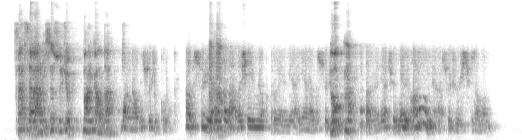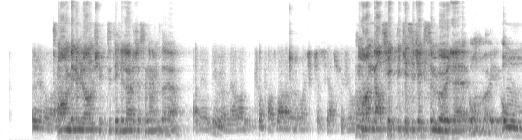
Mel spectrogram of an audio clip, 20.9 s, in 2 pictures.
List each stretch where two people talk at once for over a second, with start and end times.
none

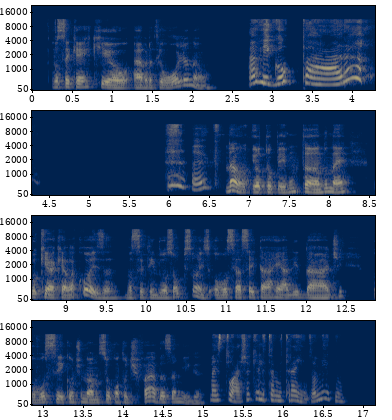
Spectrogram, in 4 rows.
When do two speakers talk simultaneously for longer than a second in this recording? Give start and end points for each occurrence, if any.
none

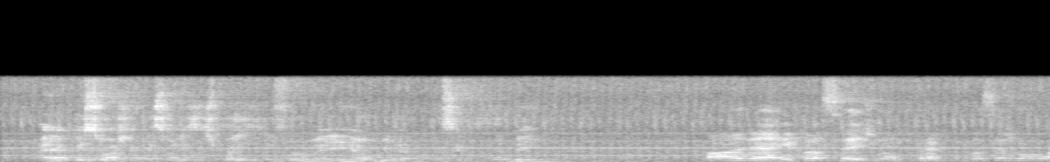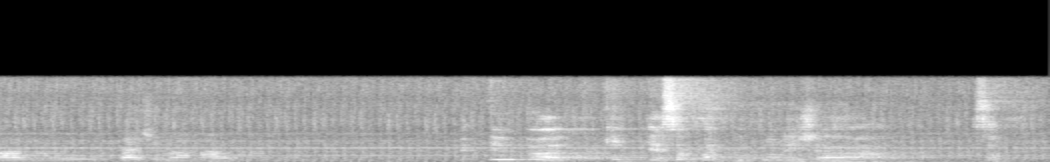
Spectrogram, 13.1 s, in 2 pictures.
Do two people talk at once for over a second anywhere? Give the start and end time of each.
none

